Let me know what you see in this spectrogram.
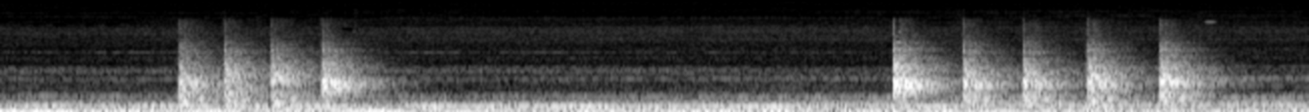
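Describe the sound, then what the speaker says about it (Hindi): Two bursts of knocking on an apartment door, first four quick raps, a pause of about two seconds, then five more, crisp and fairly close over a low background hum. "उसी इमारत के एक अपार्टमेंट के दरवाजे पर दस्तक हुई"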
